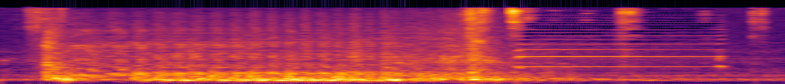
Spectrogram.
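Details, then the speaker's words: Ford diesel truck, unused one day, block-heated overnight, glow plugs cycled before cranking: short cranking burst, then it catches for a couple of seconds with an uneven idle before dying; took about four tries to start. "it just died starting again won't start still won't start"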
